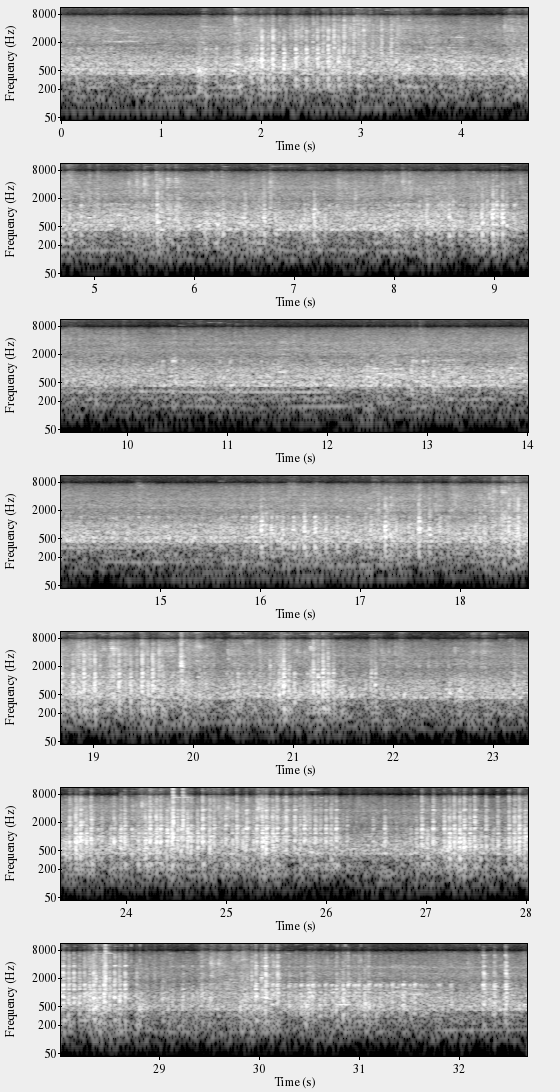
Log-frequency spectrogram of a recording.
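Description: Cabin noise inside a Volvo Olympian double-decker bus: the engine running under a steady rattle of the body panels and windows. The rattling is lighter around the middle and grows louder and busier from about halfway in.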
